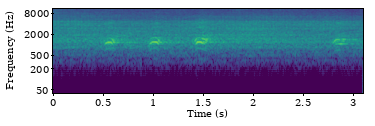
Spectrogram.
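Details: Perched on a power line, a jungle crow that varies between four call types gives four rough caws, three spaced about half a second apart, then one more after a gap, with a constant hum behind.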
